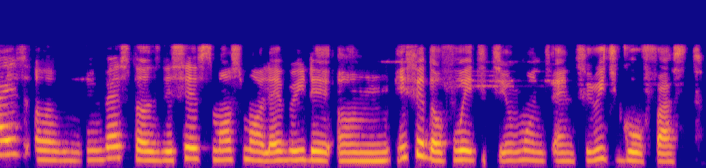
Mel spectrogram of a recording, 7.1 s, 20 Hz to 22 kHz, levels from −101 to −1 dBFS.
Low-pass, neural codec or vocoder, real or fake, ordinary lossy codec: 7.2 kHz; none; real; none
